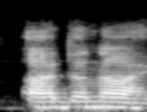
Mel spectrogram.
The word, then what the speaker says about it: Adonai: we don't know but in jewish tradition we do not pronounce the name of god as it is written uh instead we substitute the title adonai which means my lord so when we see yudhi vahveh written in the text today the traditional jewish way of dealing with it is to pronounce it as adonai my lord and without going into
